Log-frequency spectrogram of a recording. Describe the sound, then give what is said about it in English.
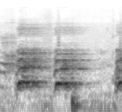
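A person mimics a barking dog, letting out three loud woofs in quick succession, each a short harmonic yelp, with the last one cut off. “Hey! Woof! Woof! Woof! Woof.”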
